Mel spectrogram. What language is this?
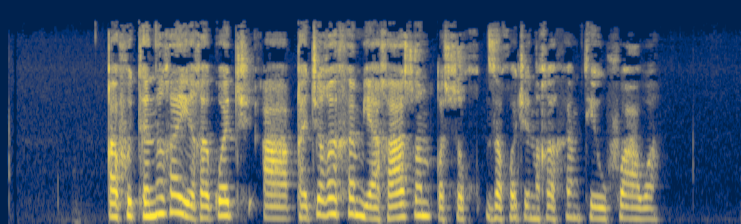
Kabardian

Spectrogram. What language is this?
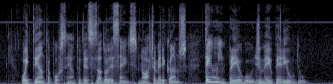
Portuguese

